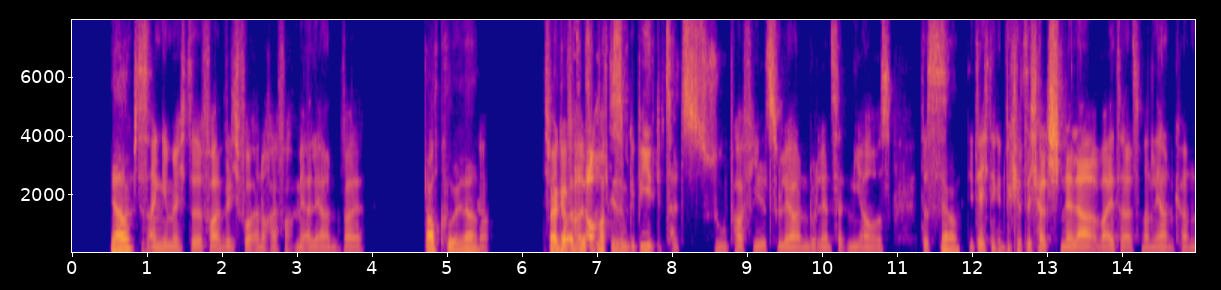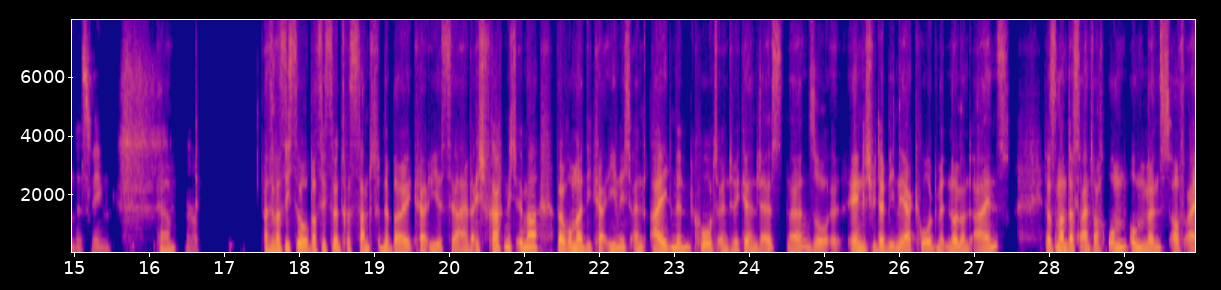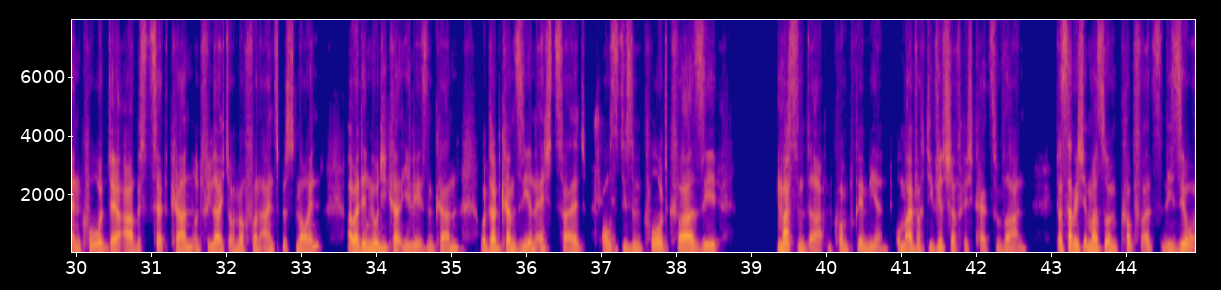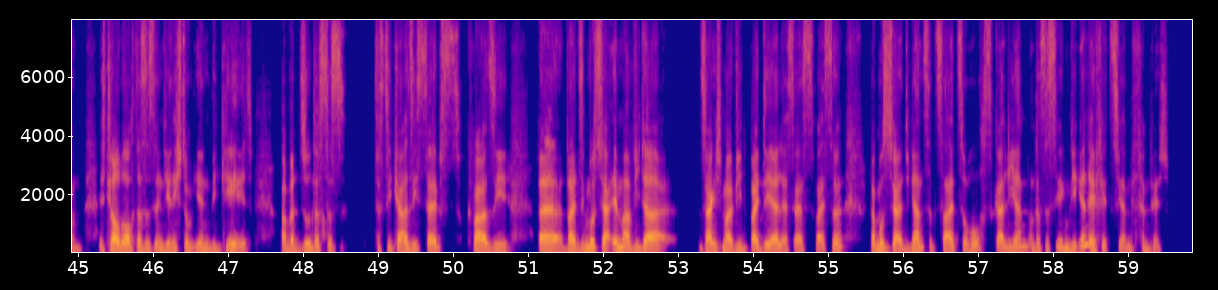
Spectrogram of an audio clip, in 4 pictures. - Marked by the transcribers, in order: laughing while speaking: "entwickelt"; other background noise
- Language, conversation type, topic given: German, unstructured, Wie bist du zu deinem aktuellen Job gekommen?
